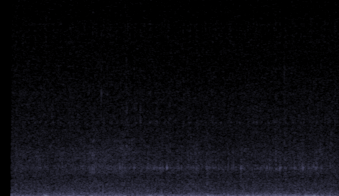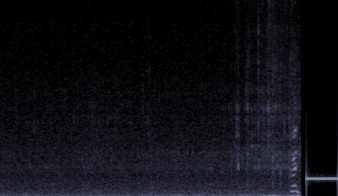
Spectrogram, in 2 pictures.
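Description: Faint, muffled rumble of sea water moving around a camera held at the water's surface, with wind on the microphone. It swells briefly just before the end.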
